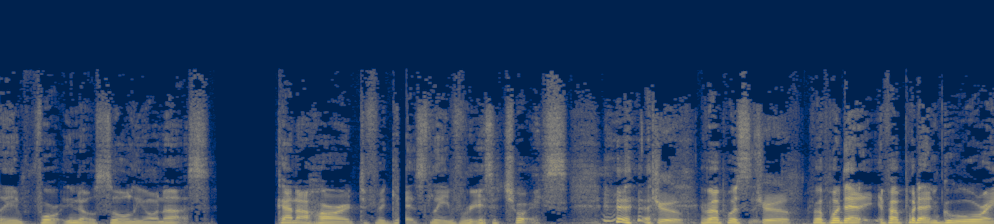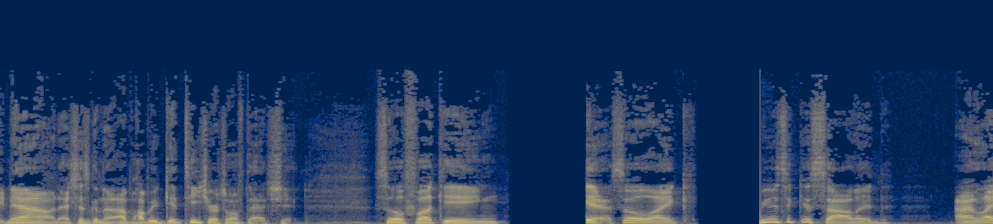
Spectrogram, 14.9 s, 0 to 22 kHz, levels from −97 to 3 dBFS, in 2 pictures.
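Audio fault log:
1.90 s, 11.69 s, 12.99 s: clipped start after a pause. Each time the output wakes late after a short gap, swallowing about 160 ms, so sound bursts in abruptly.
2.96 to 3.04 s: intermittent contact. A loose connection opens for roughly 60 ms, dropping the sound to faint hiss with a crackle at each edge.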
